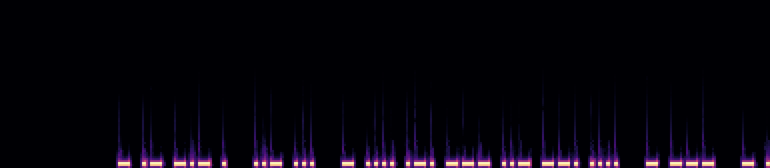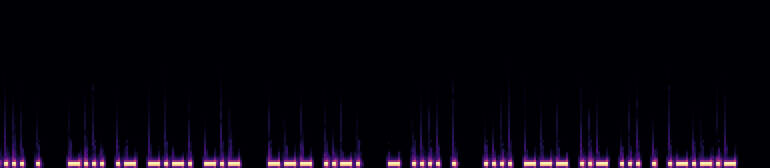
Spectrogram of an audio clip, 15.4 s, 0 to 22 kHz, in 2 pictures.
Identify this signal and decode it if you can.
Morse code, heard as a keyed tone, about 30 wpm, 700 Hz. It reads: TAKE US THROUGH TO THE BACK OF THE HOUSE.
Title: Sentences from Top 1000 Words - Review Part 1 - 30wpm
